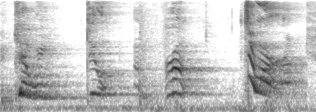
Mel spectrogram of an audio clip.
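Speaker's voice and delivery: slow, high, word-by-word delivery; drawn-out excited question. Real, not acted.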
